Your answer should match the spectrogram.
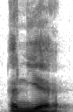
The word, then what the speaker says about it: aner: All right, now, there are other meanings to the word man, such as the word aner, A-N-E-R, which is spelled or pronounced anier, an-ier.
